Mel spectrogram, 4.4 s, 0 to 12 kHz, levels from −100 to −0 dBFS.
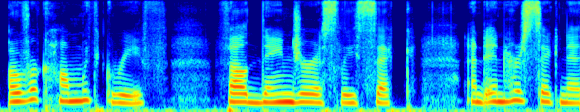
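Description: No technical faults are audible anywhere in the speech recording.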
